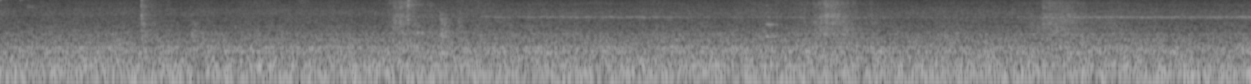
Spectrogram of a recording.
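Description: Low-floor streetcar running along its track, heard from inside the car: a steady rumble with a few sharp clicks. A faint, steady high whine comes in about two and a half seconds in.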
